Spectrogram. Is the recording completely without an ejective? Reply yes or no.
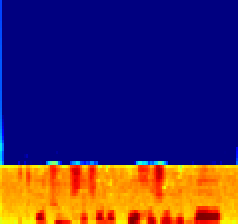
no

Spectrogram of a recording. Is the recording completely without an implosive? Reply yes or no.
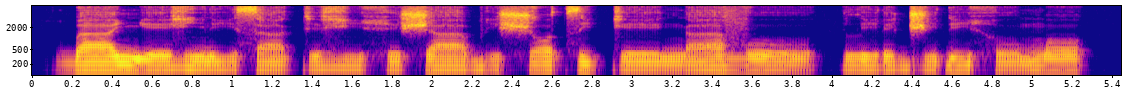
no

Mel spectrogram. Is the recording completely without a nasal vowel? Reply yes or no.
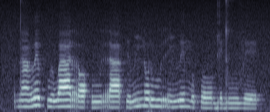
no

